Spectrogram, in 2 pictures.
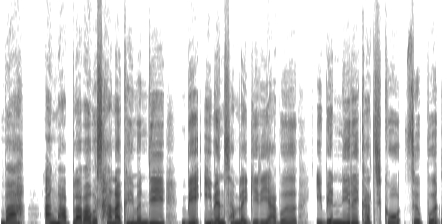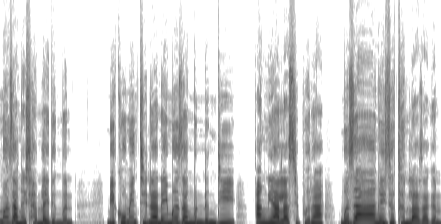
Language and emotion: Bodo, surprised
